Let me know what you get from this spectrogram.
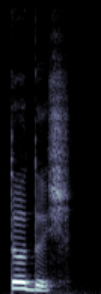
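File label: "тӧдысь", Komi, female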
